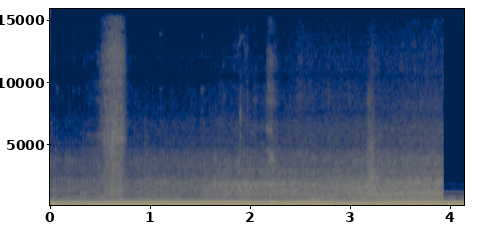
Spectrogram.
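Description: Background music of a steady low drone, laid over an even outdoor rumble and hiss.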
